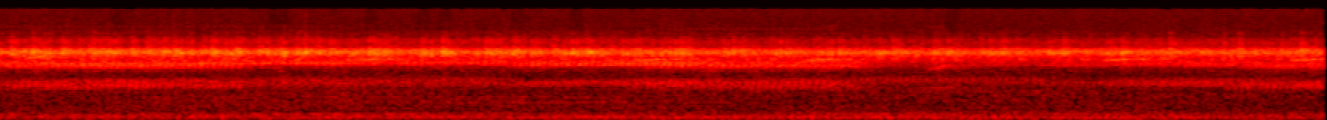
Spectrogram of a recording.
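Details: Tree frogs calling at night in the swampy backwoods of North Carolina: a dense, unbroken high trilling chorus, with a lower pulsing layer of calls underneath and no other clear sounds.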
